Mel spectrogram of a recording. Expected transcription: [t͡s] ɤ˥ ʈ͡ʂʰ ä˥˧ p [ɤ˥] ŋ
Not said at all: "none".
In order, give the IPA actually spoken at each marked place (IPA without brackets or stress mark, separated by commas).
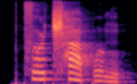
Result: t͡s, ɤ˥˩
